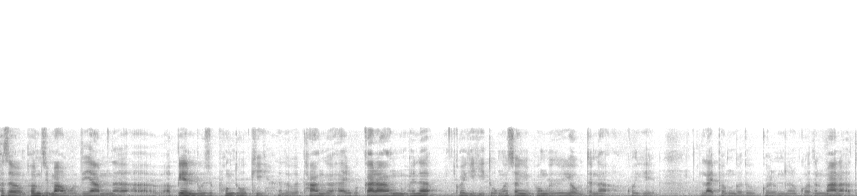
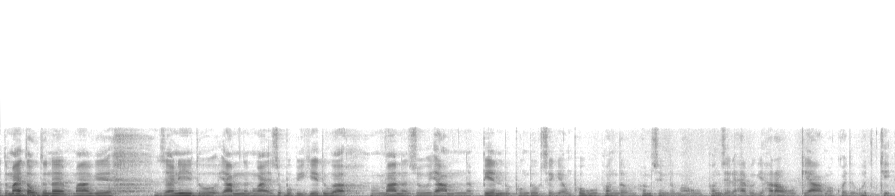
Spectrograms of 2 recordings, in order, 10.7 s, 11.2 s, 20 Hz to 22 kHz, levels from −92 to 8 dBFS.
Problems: constant background noise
